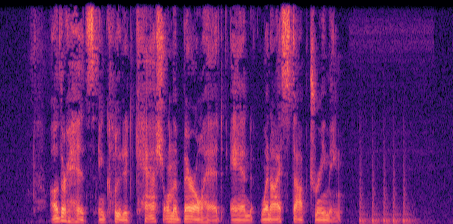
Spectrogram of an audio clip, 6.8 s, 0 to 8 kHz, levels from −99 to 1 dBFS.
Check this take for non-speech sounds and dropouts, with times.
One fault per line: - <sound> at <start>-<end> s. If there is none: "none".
- thud at 5.4-6.3 s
